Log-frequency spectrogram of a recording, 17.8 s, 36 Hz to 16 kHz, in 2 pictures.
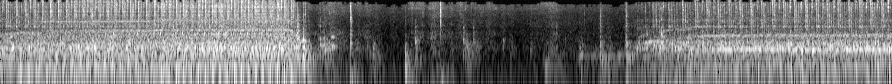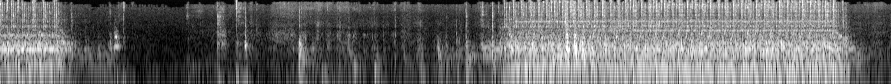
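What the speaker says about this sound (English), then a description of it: "And I'm going to stitch around that, and I'll be back in just a moment." A sewing machine stitches around the seams of a small quilted basket made from 10-inch fabric squares, running in three steady, close bursts with quiet pauses between them.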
